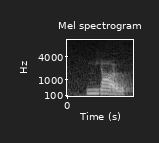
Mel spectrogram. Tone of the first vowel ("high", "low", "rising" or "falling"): low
